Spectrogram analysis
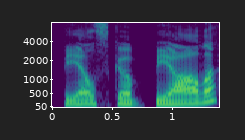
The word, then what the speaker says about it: Bielsko-Biała: I'm going to have a go at pronouncing it. Bielsko-Biała.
